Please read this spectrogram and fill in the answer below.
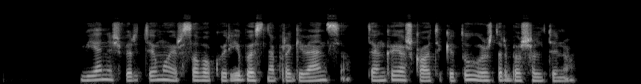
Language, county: Lithuanian, Kaunas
